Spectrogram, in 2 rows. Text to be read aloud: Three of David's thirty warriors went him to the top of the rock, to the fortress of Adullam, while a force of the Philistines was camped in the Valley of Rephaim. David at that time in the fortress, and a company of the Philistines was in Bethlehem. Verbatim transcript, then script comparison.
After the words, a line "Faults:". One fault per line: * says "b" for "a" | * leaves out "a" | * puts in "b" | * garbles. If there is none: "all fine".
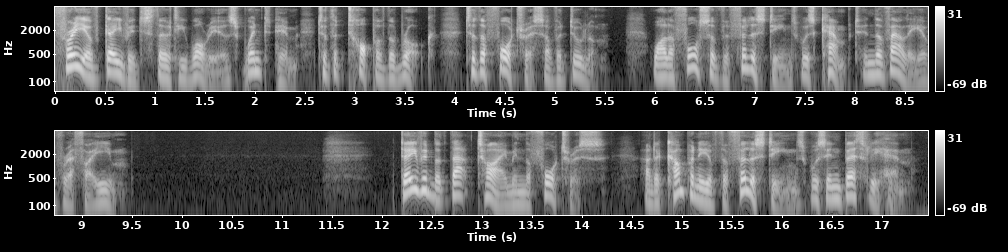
Three of David's thirty warriors went him to the top of the rock, to the fortress of Adullam, while a force of the Philistines was camped in the Valley of Rephaim. David at that time in the fortress, and a company of the Philistines was in Bethlehem.
Faults:
all fine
